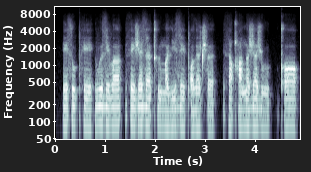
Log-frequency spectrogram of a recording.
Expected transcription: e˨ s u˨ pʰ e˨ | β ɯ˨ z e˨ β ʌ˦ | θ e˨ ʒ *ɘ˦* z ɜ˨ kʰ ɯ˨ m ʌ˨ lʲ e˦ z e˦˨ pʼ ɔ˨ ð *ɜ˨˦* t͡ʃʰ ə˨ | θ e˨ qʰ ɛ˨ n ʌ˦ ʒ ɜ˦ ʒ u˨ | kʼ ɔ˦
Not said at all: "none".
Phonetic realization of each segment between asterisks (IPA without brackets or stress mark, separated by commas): ɛ˦, ɜ˨˦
